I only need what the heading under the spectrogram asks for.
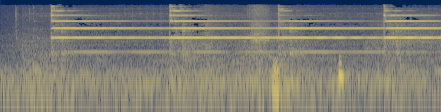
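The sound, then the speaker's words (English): Old, still-working clocks from the Foundling Hospital chime with clear, ringing bell tones that linger, struck several times at uneven intervals, while soft ticking runs underneath. No one speaks. “All the clocks that come from the Foundling Hospital that still work, that chimed for the children and chimed for us.”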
